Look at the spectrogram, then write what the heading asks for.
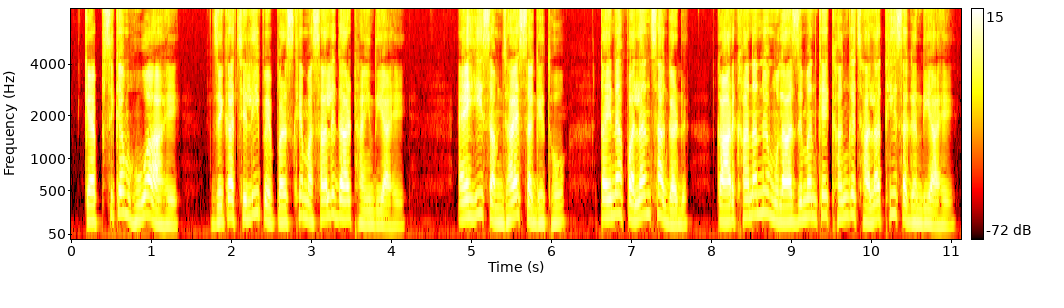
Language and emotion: Sindhi, neutral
